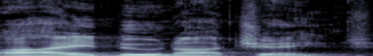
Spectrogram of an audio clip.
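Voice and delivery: acted, firm, unwavering, slow delivery. Speaker quoting scripture, acting out God's firm voice. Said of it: "I can almost hear him say it with a firm voice".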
